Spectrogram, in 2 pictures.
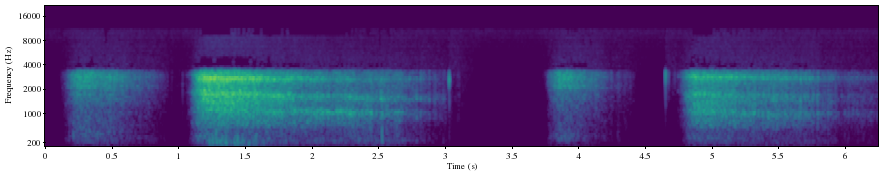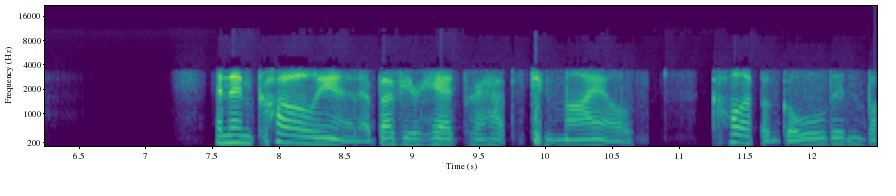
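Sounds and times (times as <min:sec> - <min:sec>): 
slow deep breaths during a guided relaxation: 0:00.1 - 0:03.1, 0:03.8 - 0:06.6
speech: 0:07.6 - 0:12.4.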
